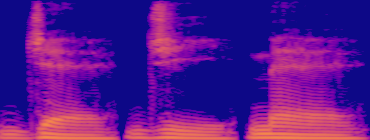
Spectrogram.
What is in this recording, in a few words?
"jejime", concat syllables; Affixing experiment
